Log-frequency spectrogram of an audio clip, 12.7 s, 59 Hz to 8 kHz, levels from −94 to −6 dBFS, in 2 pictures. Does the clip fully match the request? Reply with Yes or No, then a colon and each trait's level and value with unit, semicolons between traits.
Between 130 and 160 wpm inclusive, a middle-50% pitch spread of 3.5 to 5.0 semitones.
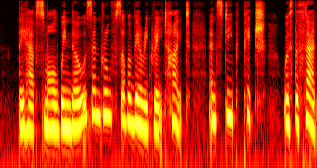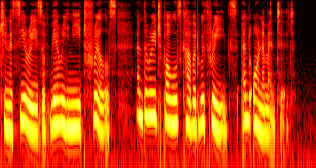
Yes: average, 155 wpm; average, 4.2 semitones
